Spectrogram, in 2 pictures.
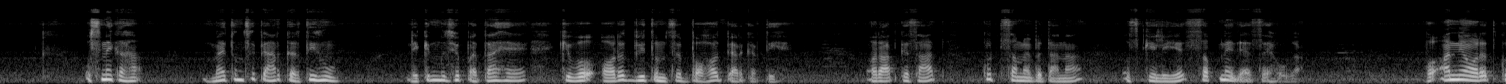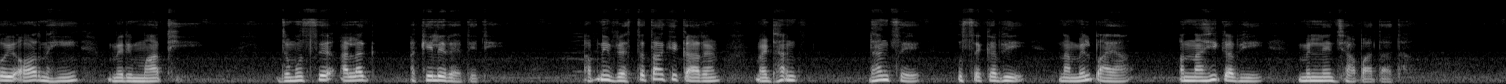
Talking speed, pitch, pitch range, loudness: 135 wpm, 175 Hz, 155-195 Hz, -22 LUFS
